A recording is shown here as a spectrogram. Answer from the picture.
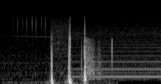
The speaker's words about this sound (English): As I said earlier, most of this hum is not the trunk, but the switching equipment in Bowling Green.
